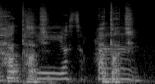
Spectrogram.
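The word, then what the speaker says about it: はたち: Is it hatachi? Is it Hitachi? Is it or nijai? It is hatachi.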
